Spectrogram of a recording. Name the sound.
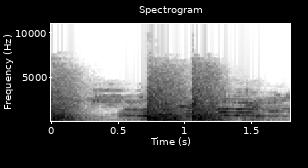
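gunshots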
